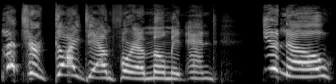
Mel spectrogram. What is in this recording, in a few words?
menu tap eng; chili pepper; cookie run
